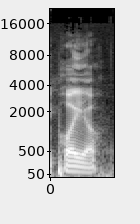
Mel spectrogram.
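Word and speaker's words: Pollo Tropical: When I was younger, I used to call it Polo Tropical, until somebody was like, you gotta say Pollo.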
